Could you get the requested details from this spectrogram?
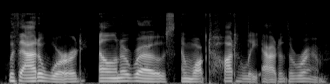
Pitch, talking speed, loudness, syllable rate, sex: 135 Hz, 220 wpm, -20 LUFS, 6.0 syllables/s, female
